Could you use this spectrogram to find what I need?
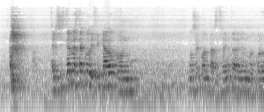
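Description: A man speaks with animation to a small audience.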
